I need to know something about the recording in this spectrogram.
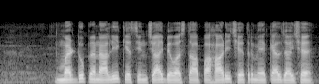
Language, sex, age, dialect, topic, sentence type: Maithili, male, 18-24, Eastern / Thethi, agriculture, statement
